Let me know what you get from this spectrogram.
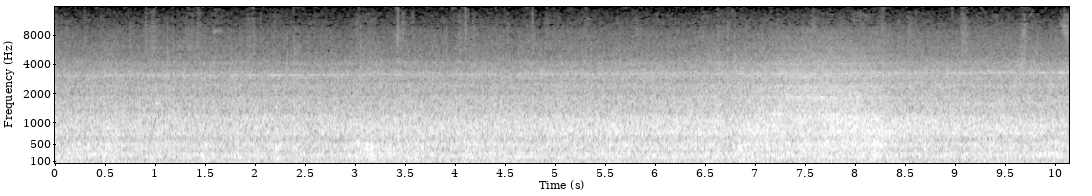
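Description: Steady running noise inside the motor car of a JR East 209 series 3000 electric multiple unit with Mitsubishi GTO-VVVF drive: the wheels rumbling on the rails, with a faint steady high tone. It gets a little louder about seven seconds in.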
